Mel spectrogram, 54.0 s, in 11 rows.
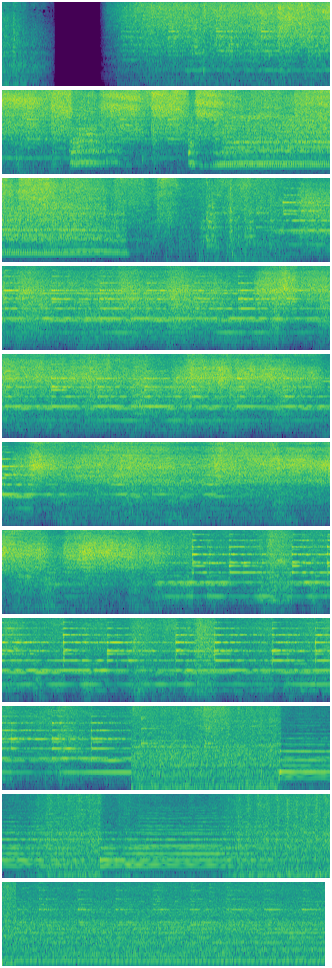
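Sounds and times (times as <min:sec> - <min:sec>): steam venting hiss: 0:01.6 - 0:08.4, 0:22.4 - 0:32.0
steam locomotive whistle: 0:04.4 - 0:11.9, 0:43.5 - 0:48.6.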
